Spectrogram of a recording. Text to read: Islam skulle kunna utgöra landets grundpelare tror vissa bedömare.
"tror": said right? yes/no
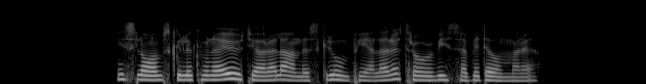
yes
